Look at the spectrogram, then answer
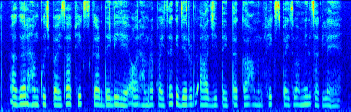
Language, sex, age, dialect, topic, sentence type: Magahi, female, 25-30, Central/Standard, banking, question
